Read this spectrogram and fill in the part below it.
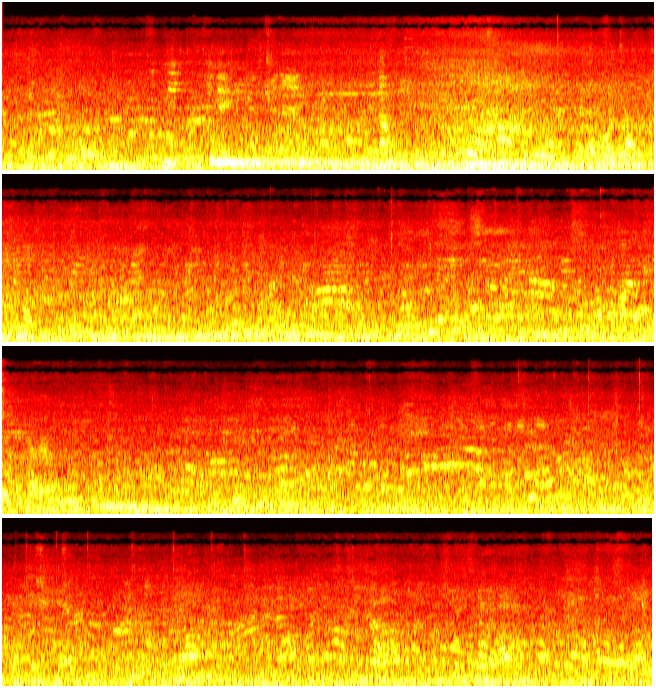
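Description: A crowd of people chatters throughout in a busy outdoor street.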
